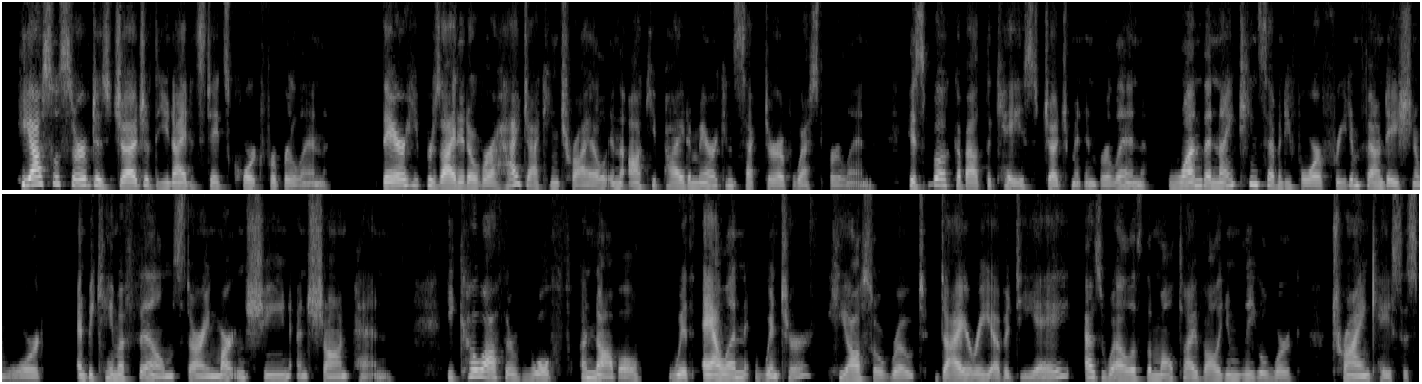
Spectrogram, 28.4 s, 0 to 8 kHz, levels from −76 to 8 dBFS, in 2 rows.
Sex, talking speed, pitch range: female, 160 wpm, 170-215 Hz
